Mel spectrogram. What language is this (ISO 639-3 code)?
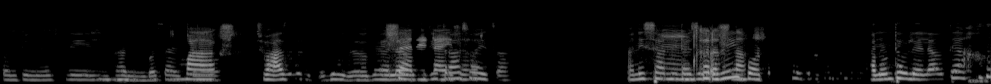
mar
